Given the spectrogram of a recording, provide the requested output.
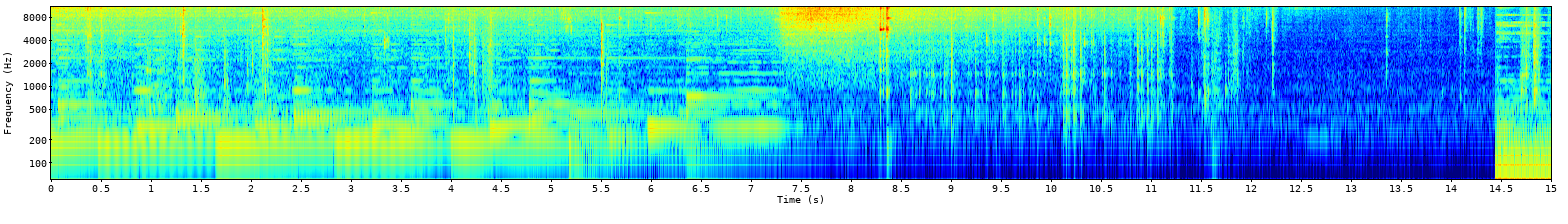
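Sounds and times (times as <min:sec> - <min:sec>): shrimp sizzling in hot oil: 0:00.0 - 0:11.2.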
